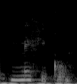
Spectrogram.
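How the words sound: The h-like sound in the middle is very soft. The speaker sounds Mexican. "most Mexicans would say Mexico, so with the h sound very soft"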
